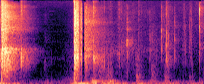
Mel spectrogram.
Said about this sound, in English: Did you clap? That's right. No. Clap.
